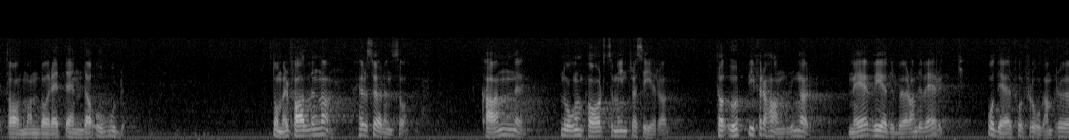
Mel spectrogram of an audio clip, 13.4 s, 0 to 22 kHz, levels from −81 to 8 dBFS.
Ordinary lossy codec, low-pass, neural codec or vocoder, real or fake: none; 7.2 kHz; none; real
